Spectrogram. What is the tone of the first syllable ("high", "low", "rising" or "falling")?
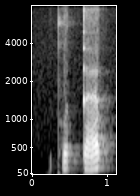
rising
